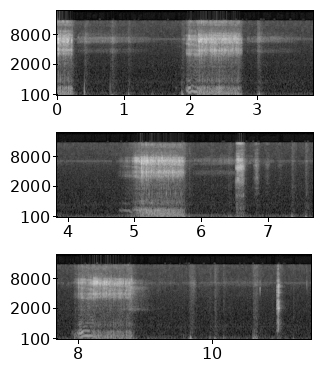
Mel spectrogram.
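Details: Wicket, a Blue Nose Pit Bull, snores while asleep; three long, loud rasping breaths roughly three seconds apart, each lasting under a second, with quiet room noise between.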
